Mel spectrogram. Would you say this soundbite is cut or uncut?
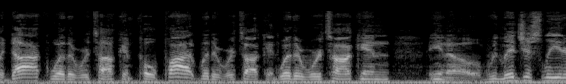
cut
